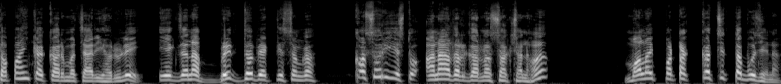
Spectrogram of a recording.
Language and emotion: Nepali, angry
